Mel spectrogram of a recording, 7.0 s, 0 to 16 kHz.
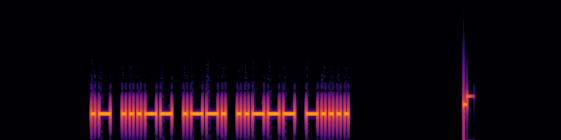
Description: Morse code, heard as a keyed tone, about 25 wpm, 700 Hz. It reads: A3P26
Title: Code Groups - 5 Letter:Numbers - 25wpm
